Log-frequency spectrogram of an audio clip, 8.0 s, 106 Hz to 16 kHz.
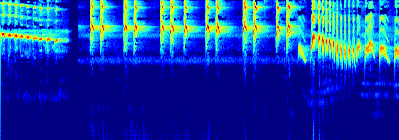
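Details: White-rumped shama singing agitatedly at night, pouring out its isian of imitated sounds from around the garden: a quick descending trill, then sharp doubled chips repeated about every 0.7 seconds, ending in a rapid rattling trill and warbled notes.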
